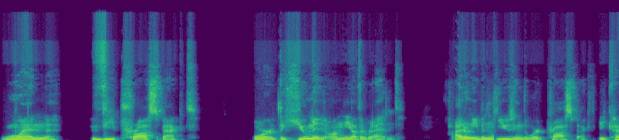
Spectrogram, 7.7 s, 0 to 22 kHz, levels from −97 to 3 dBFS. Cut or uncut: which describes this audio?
cut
